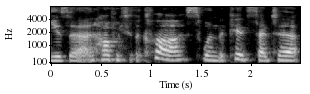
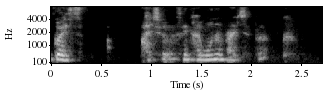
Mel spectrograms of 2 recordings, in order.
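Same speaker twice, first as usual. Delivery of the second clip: put-on whisper, quieter; 4 dB quieter than usual. Retelling what a friend once said to the speaker: imitating someone whispering. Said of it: "almost like whispering".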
